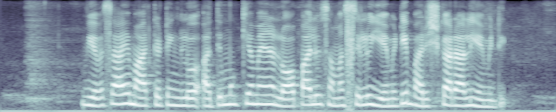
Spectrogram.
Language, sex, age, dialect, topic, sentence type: Telugu, female, 18-24, Utterandhra, agriculture, question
